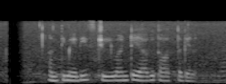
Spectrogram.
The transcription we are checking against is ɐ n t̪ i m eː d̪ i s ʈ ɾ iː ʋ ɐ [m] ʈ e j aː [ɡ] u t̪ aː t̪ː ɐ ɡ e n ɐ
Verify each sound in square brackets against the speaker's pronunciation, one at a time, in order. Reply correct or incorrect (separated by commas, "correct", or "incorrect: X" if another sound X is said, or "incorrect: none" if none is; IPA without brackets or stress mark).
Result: incorrect: ɳ, correct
